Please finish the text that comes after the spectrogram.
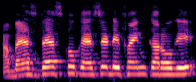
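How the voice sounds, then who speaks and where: A man teaching an online class, drawling out formulas slowly and often checking that his students follow. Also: high-pitched, steady tone, bright, forceful tone. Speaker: lecturer. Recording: dull lo-fi lecture audio.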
